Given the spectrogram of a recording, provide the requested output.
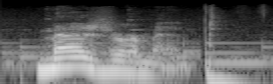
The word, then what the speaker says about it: measurement: accents are recognition recognition measurement so the letter s sounds like a letter z measurement measurement now this is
